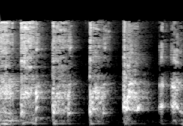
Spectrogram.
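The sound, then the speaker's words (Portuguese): A person coughs repeatedly, a series of harsh, rough coughs in quick succession with no talk over them. “Tuberculose. Tá no começo do fim que tá tossindo, inclusive.”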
